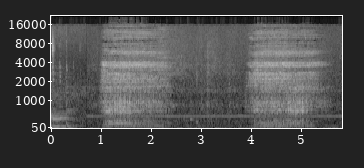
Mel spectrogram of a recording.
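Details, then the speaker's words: Acted scene of a snoring husband who startles awake gasping as if short of air, with choking-like breathing, restless sleep, morning headache and daytime sleepiness, in a sleep apnea context: two loud, rough snores over a musical tone; snoring. "สามีเป็นคนนอนกลนนะคะเราก็ไม่ได้เอดใจอะไรคิดว่าเป็นอาการปกติของเขาที่ที่ที่กนบ่อยๆอยู่เรื่อยๆนะคะจนกระทั่งเาเริ่มมีอาการแปลกๆคือสะดุ้งเฮือกหายใจแรงเหมือนขาดอากาศอ่ะ"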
